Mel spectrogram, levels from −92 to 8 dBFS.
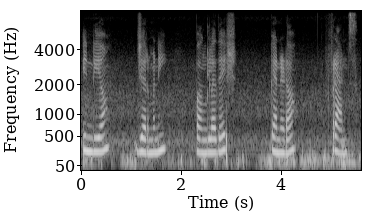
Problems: constant background noise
